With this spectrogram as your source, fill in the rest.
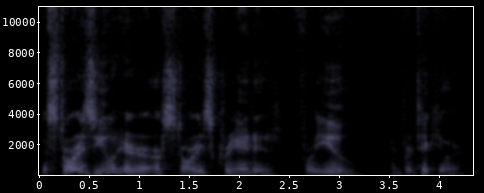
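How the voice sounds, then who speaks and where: A man voicing a wise, patient gorilla teacher who lectures in a deliberate, formal way. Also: mid-range voice, sing-song, darkish tone. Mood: solemn.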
